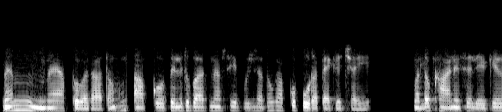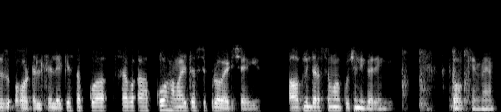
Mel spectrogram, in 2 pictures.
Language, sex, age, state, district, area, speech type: Urdu, male, 30-45, Delhi, Central Delhi, urban, conversation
